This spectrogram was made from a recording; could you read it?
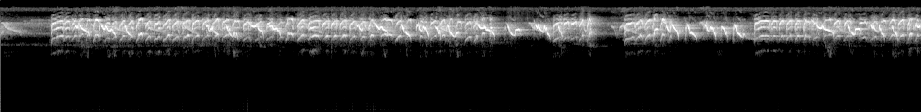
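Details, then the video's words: White-eye lure sound used to attract other white-eyes: dense, fast, high twittering of rapid chirps and trills, nearly continuous with a brief pause at the start and another near the six-second mark. "Suara pikat pleci"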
